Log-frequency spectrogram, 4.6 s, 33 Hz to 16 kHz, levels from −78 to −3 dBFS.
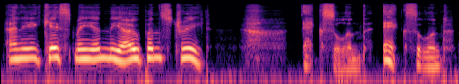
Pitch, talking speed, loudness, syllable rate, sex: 185 Hz, 120 wpm, -16 LUFS, 5.9 syllables/s, male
